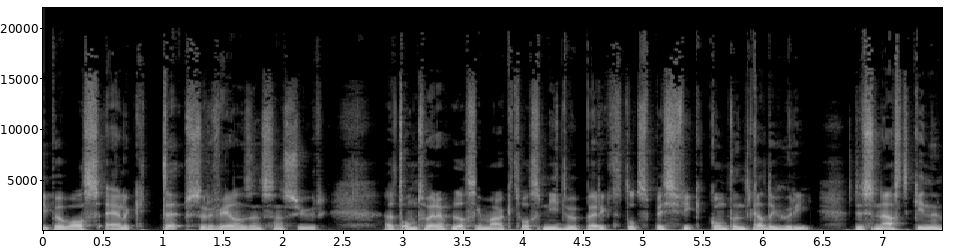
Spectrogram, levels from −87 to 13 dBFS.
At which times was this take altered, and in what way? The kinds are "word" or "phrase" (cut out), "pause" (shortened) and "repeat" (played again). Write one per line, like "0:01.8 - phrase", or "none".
0:01.2 - phrase
0:03.6 - word
0:05.0 - word

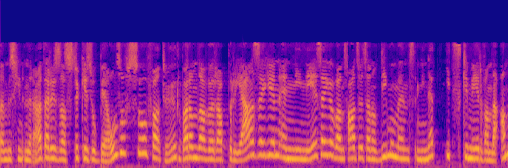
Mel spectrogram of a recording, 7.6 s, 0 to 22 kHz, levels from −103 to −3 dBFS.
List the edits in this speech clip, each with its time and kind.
none

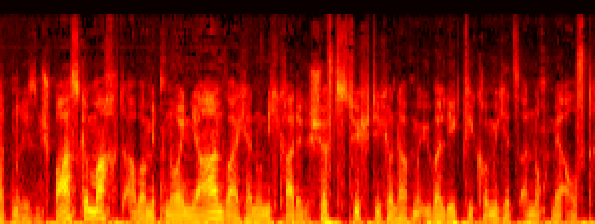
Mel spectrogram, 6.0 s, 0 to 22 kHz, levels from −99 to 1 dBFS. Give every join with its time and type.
none

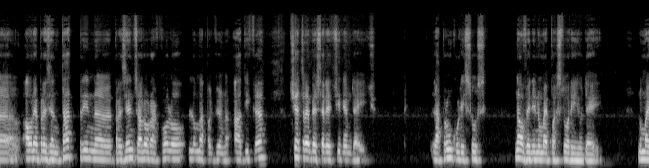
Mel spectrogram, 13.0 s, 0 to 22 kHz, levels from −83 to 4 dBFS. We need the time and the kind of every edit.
none

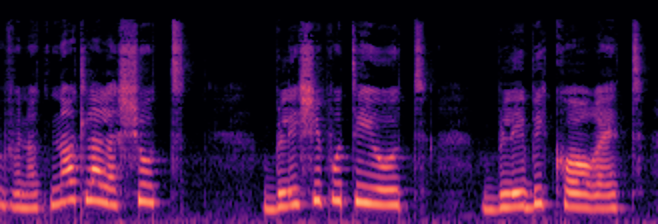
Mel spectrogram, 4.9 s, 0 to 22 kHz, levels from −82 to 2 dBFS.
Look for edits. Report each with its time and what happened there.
none

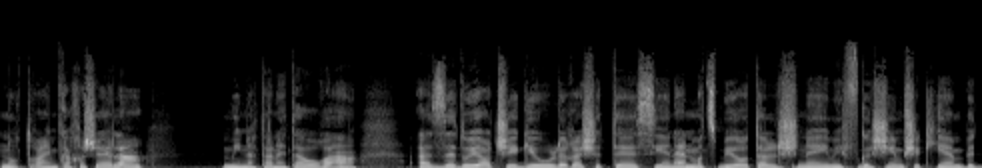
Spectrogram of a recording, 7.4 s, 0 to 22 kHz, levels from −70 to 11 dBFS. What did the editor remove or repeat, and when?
none

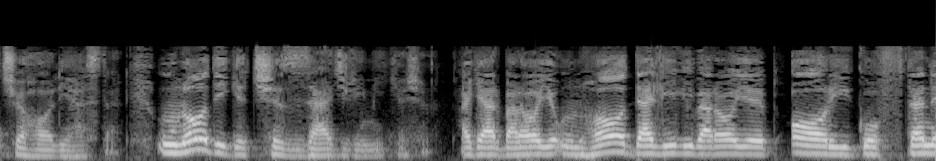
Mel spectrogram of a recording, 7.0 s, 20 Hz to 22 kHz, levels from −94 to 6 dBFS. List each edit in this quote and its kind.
0:03.3 - pause

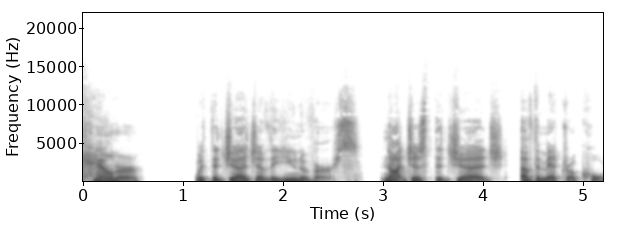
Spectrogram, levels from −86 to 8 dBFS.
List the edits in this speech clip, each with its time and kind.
0:04.3 - pause

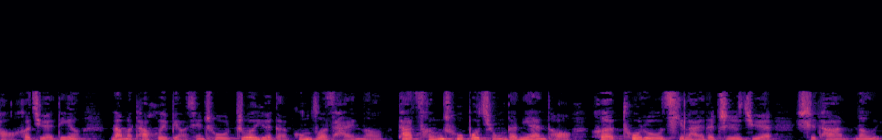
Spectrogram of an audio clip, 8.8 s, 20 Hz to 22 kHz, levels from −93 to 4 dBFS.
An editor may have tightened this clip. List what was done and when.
0:03.9 - pause

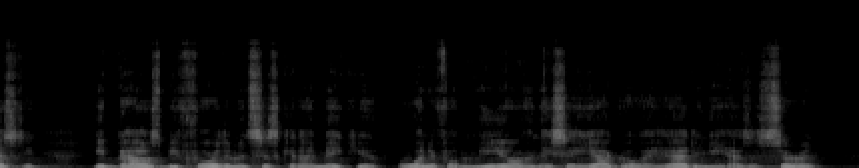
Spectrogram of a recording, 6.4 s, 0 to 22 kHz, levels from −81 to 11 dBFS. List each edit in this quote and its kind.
0:02.9 - pause

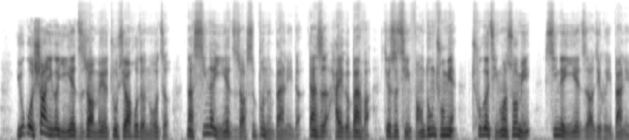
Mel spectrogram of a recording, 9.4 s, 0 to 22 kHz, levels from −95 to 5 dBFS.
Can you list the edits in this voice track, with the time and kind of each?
0:04.6 - pause

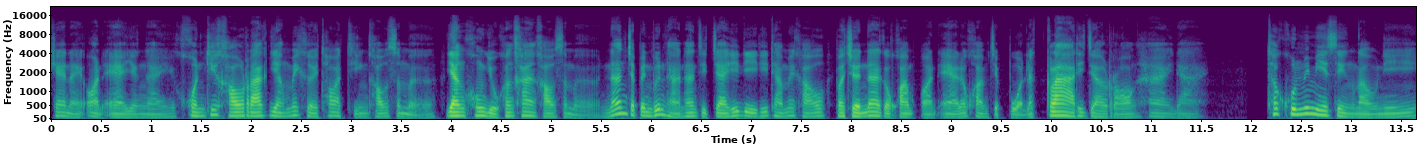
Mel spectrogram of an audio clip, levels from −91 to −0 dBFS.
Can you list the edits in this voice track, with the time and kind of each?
0:03.9 - pause
0:07.8 - pause
0:11.9 - pause

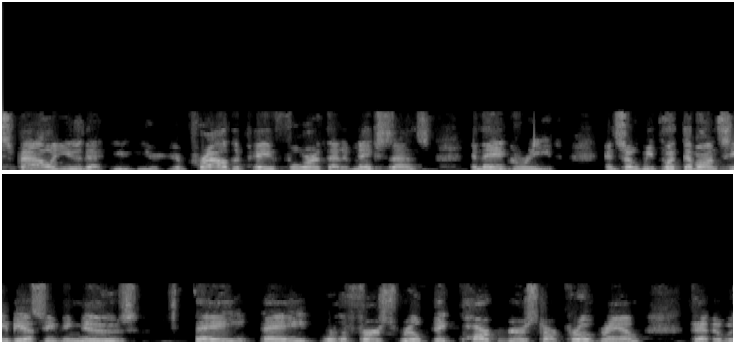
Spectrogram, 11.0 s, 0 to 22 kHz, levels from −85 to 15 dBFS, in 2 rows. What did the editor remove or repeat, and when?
0:07.9 - word
0:09.7 - phrase

